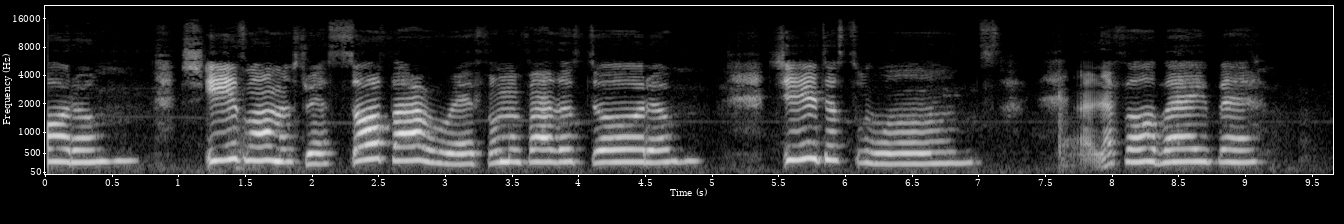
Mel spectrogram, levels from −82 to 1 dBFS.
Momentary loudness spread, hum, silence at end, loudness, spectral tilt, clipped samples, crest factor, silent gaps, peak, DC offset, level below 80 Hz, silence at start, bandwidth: 17 LU; none; 0.5 s; -17 LUFS; -3.5 dB/octave; under 0.1%; 16 dB; none; 0 dBFS; under 0.1%; -62 dBFS; 0.05 s; 14 kHz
